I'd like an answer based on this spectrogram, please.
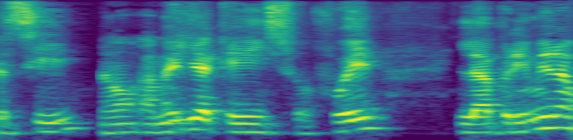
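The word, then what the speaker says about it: Earhart: opuestos tenemos una mujer que desafía amelia es cartero que se pronuncia así a media que hizo fue la primera mujer que tomó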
